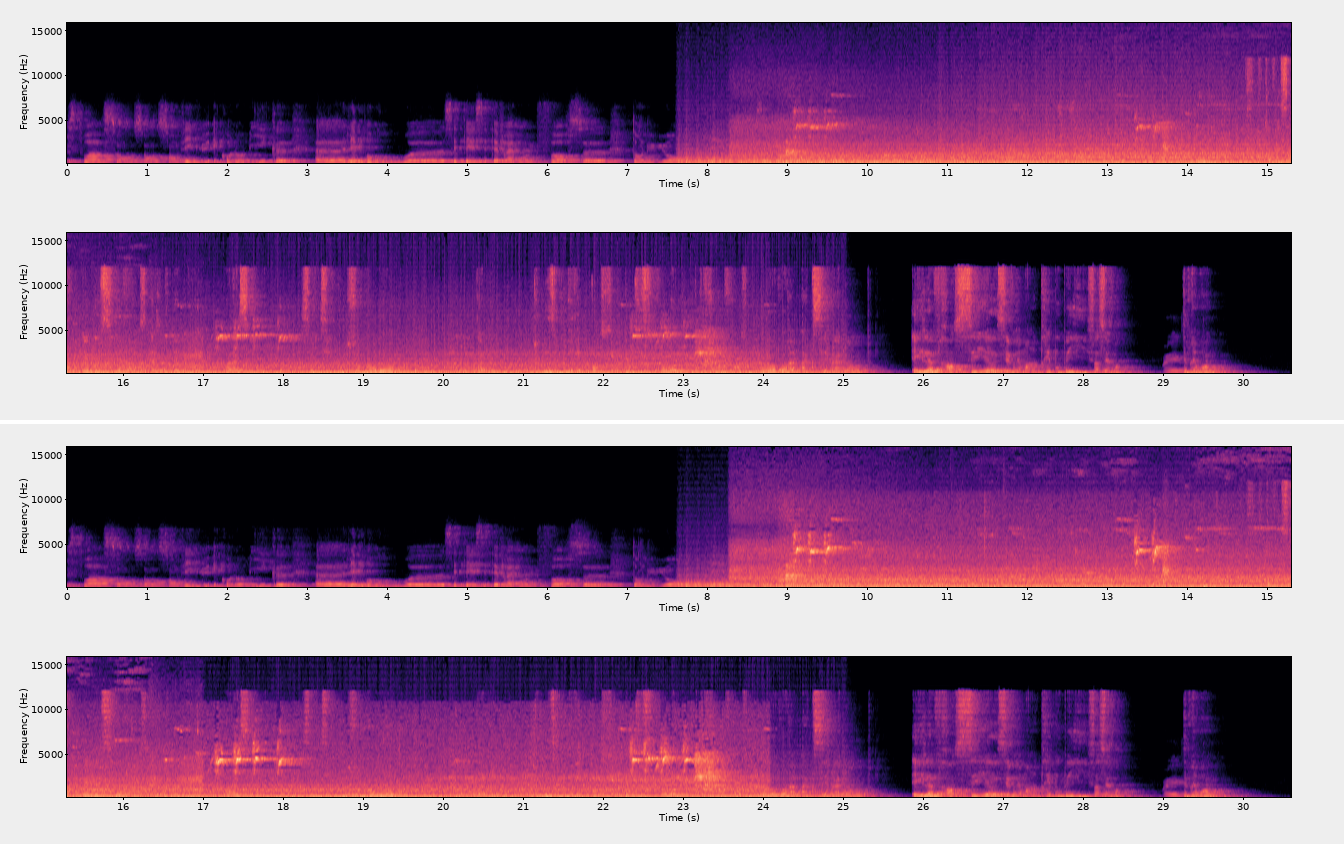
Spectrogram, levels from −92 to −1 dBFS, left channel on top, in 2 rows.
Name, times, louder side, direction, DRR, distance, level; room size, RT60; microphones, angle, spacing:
voice 1, 0.0-12.0 12.4-13.1 20.1-20.4 20.7-21.0 21.5-21.7 29.0-29.2 29.5-29.6, equal, 20° left, -1 dB, 4.6 m, -36 dB
sound 1, 7.6-25.1, left 1 dB, 40° left, 3.7 m, -29 dB
sound 2, 8.3-17.0, right 3 dB, 25° right, 1.2 m, -32 dB
sound 3, 8.9-24.1, right 3 dB, 65° right, 1.7 m, -25 dB
voice 2, 13.9-16.9 17.2-19.4 20.4-20.7 21.1-25.2 25.9-28.5 29.3-29.6, left 1 dB, 70° left, 3 dB, 5.3 m, -29 dB
20.0 x 17.0 x 8.3 m, 0.85 s
head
